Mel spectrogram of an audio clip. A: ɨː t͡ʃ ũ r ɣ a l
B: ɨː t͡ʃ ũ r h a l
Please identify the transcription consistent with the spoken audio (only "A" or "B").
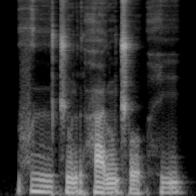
B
